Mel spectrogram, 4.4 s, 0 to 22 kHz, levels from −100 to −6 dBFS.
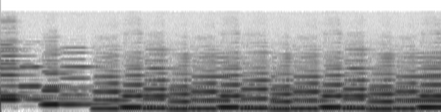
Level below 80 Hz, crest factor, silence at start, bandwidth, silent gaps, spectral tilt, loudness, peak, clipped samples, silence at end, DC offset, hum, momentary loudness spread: -72 dBFS; 10 dB; 0 s; 11 kHz; none; -9 dB/octave; -24 LUFS; -12 dBFS; under 0.1%; 0 s; under 0.1%; none; 4 LU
